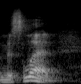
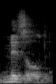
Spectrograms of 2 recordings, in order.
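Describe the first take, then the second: First: It is said as two syllables, mis-led. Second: It is said as one syllable, mizzled. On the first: The speaker calls it right. "Instead of misled" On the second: The speaker calls it wrong. "the mispronunciation of the word M I S L E D as misled"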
